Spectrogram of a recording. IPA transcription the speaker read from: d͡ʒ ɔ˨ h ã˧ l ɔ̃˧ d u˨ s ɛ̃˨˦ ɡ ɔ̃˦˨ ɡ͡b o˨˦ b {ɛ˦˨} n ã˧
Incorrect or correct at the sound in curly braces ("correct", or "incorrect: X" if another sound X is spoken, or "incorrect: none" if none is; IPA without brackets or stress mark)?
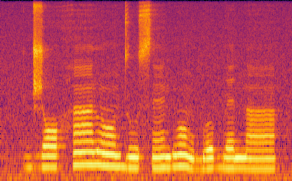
incorrect: ɛ˧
